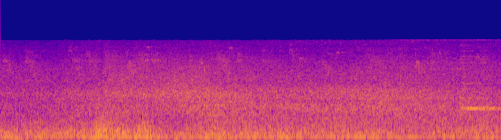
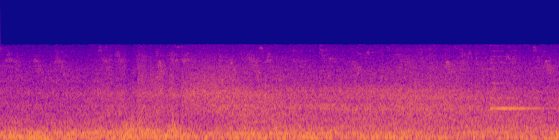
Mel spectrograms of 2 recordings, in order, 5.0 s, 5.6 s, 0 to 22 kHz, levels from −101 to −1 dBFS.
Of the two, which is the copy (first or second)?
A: first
